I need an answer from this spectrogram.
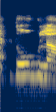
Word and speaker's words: Douglas: एस इसमें silent रहेगा, तभी मैंने बोला दोगला, है ना।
